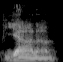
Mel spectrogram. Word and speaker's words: jnana: It's spelled J-N-A-N, but jnana.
